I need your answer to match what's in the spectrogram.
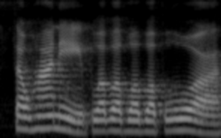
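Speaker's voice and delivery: put-on Yiddish-inflected accent.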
